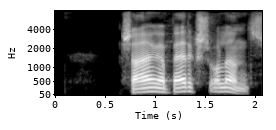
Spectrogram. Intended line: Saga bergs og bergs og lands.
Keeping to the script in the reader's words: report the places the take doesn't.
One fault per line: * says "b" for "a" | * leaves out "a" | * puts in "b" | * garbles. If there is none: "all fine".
* leaves out "bergs og"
